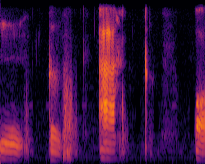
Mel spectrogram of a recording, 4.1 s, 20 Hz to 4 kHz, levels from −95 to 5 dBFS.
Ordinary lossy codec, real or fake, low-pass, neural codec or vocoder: none; real; 3.6 kHz; none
